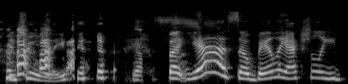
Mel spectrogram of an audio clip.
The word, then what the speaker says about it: Cianciulli: That's how you say it. Cianciulli. Yes. But so Bailey actually did Leonardo Cianciulli on her last murder mystery makeup Monday.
